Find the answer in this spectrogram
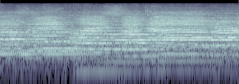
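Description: A children's choir singing in unison with musical accompaniment, holding long steady notes over a low bass line.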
